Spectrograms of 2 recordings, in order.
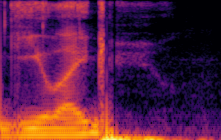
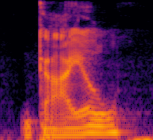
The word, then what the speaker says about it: Guile: Chung Lee, Gile, and I'll never stop calling him Gile. I'm pretty sure you do know the actual pronunciation now. Guile, but delay is funnier.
